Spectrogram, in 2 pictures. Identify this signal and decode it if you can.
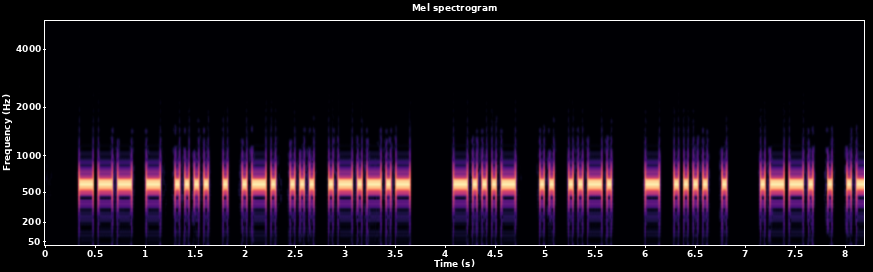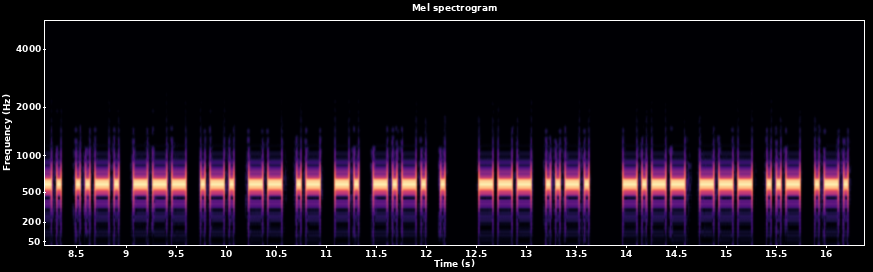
Morse code, heard as a keyed tone, about 25 wpm, 600 Hz. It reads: OTHERS. <BT> IF THE PERFORMANCE OF YOUR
